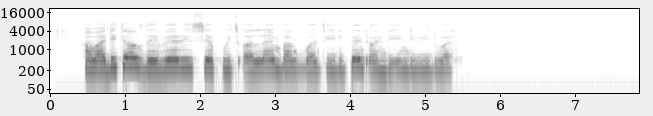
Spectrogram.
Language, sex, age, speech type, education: Nigerian Pidgin, female, 60+, read, secondary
